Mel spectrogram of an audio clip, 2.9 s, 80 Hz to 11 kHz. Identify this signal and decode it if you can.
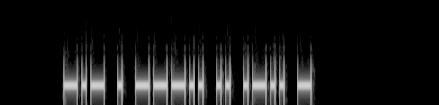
Morse code, heard as a keyed tone, about 40 wpm, 700 Hz. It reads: KE8ILT
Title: USA Call Signs 40wpm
